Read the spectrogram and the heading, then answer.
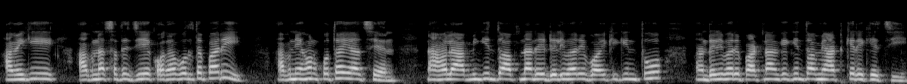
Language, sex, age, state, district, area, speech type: Bengali, female, 45-60, West Bengal, Bankura, urban, spontaneous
